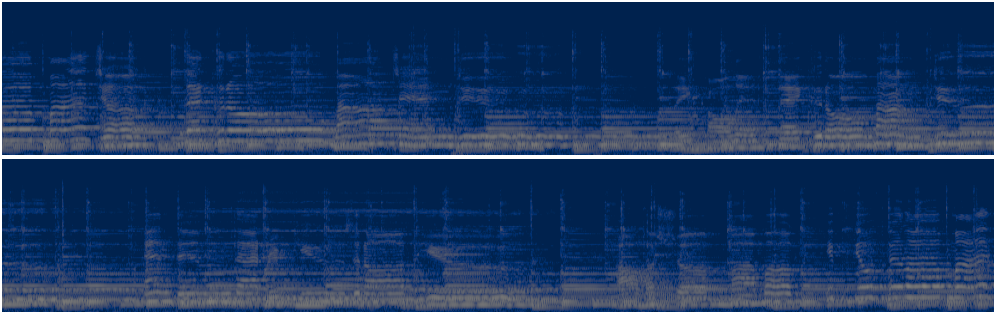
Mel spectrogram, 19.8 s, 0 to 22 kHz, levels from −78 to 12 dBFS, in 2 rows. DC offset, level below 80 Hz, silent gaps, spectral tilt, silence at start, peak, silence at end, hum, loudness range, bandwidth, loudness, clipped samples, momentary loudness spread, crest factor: under 0.1%; -78 dBFS; none; -6 dB/octave; 0 s; -28 dBFS; 0 s; none; 2 LU; 16.5 kHz; -42 LUFS; under 0.1%; 5 LU; 14 dB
